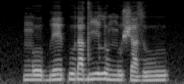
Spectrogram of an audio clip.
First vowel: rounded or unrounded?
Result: rounded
